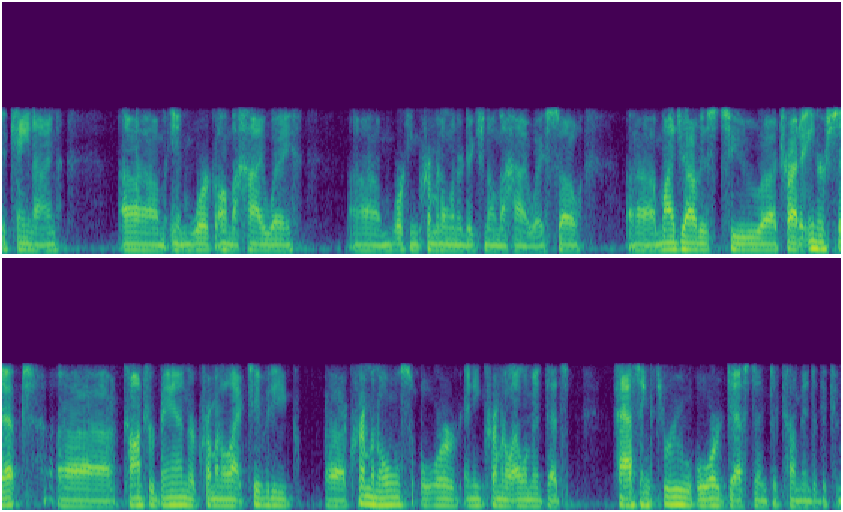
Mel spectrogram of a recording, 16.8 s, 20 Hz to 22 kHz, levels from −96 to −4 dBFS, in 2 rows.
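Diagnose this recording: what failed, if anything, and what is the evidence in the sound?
G.729 codec damage runs through the whole speech clip, a codec-stage failure. Nothing above 4 kHz survives, and the speech sounds plainly rough and synthetic, which fits an 8 kbit/s coder that rebuilds each 10 ms frame from a vocal tract filter, a pitch predictor and a few pulses.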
